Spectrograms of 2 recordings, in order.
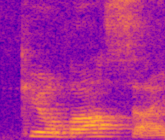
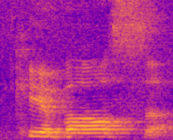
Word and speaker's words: kielbasa: i think let's see here kielbasa huh kielbasa you don't even pronounce it kia balsa wait kielbasa okay so anywho they like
